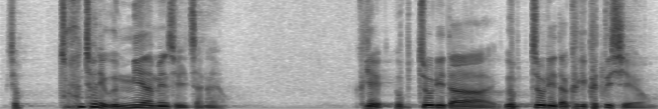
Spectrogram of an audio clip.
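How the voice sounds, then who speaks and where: A male pastor giving a Sunday sermon in a conversational style. He often turns to the congregation with questions and chuckles now and then, and his voice moves between emphatic raised lines and soft, low asides. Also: very animated, moderate pace. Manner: chuckles while talking.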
